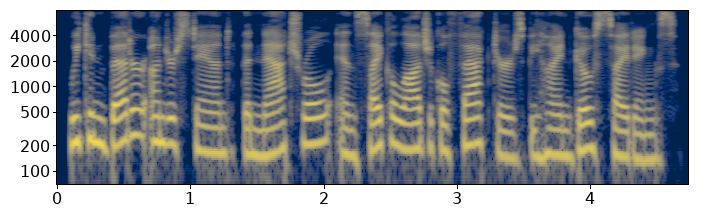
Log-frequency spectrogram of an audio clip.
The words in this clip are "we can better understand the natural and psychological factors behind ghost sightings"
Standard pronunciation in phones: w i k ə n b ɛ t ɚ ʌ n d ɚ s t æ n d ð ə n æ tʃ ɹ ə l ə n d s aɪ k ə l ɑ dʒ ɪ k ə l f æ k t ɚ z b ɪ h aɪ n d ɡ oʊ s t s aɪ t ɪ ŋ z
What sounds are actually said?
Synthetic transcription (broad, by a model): w i k ə n b ɛ t ɚ ʌ n d ɚ s t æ n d ð ə n æ tʃ ɹ l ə n s aɪ k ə l ɑ dʒ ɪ k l f æ k t ɚ z b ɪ h aɪ n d ɡ oʊ s t s aɪ t ɪ ŋ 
